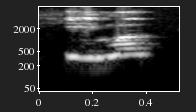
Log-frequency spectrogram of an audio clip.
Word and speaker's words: Hema: I hope I'm pronouncing your first name correctly. Hema, is that it? Perfect pronunciation, to bring that. Sorry? Perfect pronunciation.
